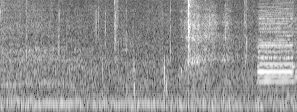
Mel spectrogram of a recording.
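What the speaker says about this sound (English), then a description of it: "They're honking" Car horns toot at a street intersection where an SUV and trucks are pulling out. Brief, faint honks come over soft traffic noise, then one louder, sustained honk closes the moment.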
